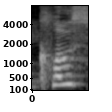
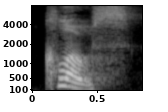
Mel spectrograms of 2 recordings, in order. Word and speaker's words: close: We're sitting close to each other. Close. Long O is in go and then an S.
